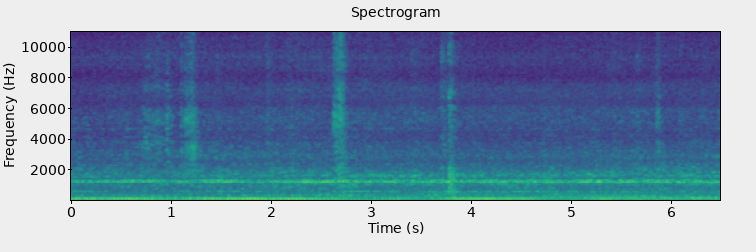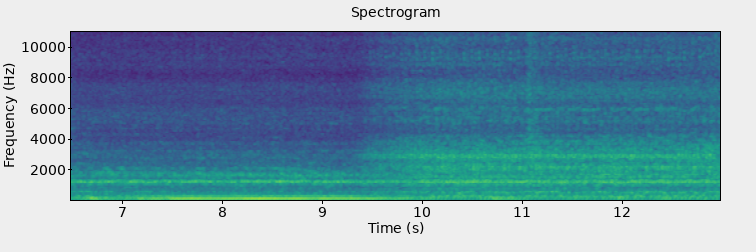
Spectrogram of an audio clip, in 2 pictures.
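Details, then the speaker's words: Timor DOHC (Kia Sephia S515i) after battery voltage restored from a weak, drained battery: light clicks then engine catches and settles into a steady even idle; starts and runs normally. "Nah, mesin sudah hidup ya teman-teman, sudah bisa di starter karena baterai voltasenya sudah normal."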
